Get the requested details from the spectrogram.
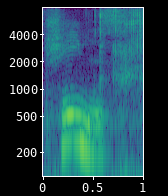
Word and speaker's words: Seamus: Es ist richtig, aber du hast ihn falsch ausgesprochen. Du sagst Seamus Finnegan, er heißt Seamus.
